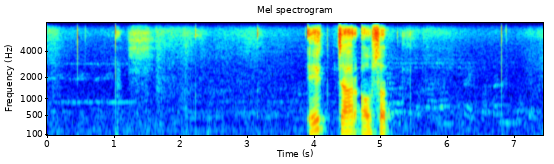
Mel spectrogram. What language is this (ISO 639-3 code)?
nep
